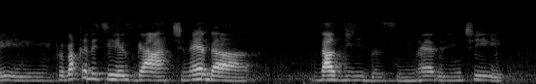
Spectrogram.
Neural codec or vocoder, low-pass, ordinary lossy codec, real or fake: codec, 24 kHz, 3 kbps, HILCodec; 7.2 kHz; none; fake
